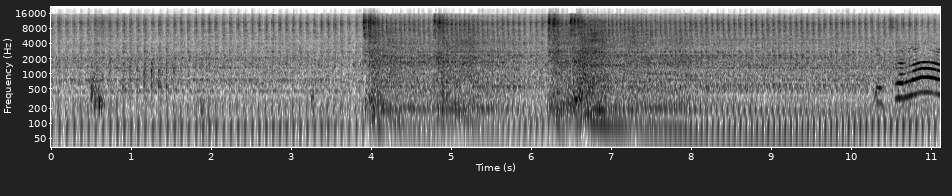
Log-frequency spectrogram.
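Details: 1995 Kawasaki Bayou 400, first start in a long time after new oil, oil filter, DPR8EA-9 plug gapped 0.036 in and fresh gas: single cylinder catches and settles into a steady, even putter with throttle blips; running fine.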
